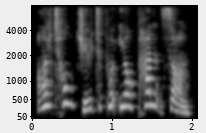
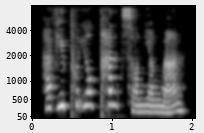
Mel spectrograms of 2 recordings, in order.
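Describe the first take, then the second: First: High-pitched mock-stern telling-off; trying not to crack. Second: Put-on loud, high call to a child; stern parental shout. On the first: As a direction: scold your son while holding back a laugh. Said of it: "desperately trying not to crack". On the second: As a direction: holler at your son like a cross mum. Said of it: "I lost my rag and I shouted".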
